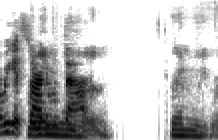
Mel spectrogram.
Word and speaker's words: Brynne Weaver: Brian Weaver. So before we get started with that, Brynne Weaver. Brian Weaver. Sorry, I always mispronounce it.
